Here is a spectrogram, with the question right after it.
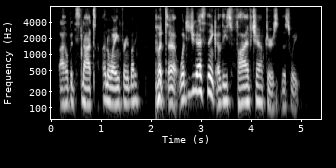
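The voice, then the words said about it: Congested, rough voice from a cold. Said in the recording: “I'm getting over a cold here, so my voice is a little messed up.”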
